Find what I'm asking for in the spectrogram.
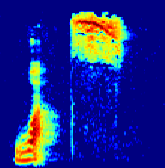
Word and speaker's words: what's: Now, make sure you get the T for what in there. It's a stop. What's. Not just an S sound.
